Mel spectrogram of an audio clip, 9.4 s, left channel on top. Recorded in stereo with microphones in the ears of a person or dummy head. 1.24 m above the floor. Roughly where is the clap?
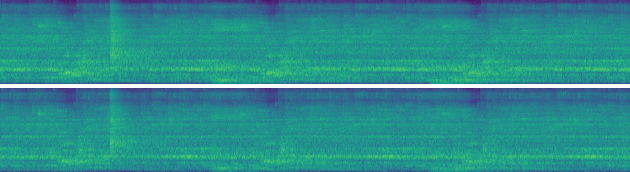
Right.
